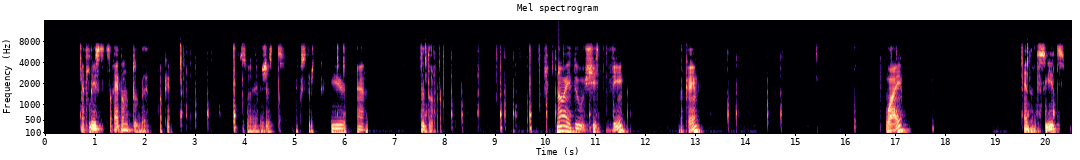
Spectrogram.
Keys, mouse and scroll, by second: 0.7-3.0 drag, 3.0-4.0 shift+scroll up 2, 3.0 shift+middle click, 4.0 e, 6.1 e, 7.7 scroll down 4, 8.1 shift+middle click, 8.6 scroll up 1, 9.2 shift+middle click, 9.8 scroll up 1, 10.0-12.8 shift+middle drag, 12.8-13.3 scroll down 2, 13.3 scroll up 2, 13.6 shift+middle click, 14.1-14.4 scroll up 1, 14.4 shift+middle click, 15.2 shift+d, 19.8 scroll down 2, 20.1 scroll up 1, 20.2-20.5 middle drag.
